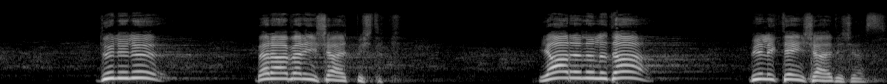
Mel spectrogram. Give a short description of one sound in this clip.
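A large crowd chants loudly in rhythmic bursts.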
